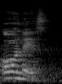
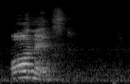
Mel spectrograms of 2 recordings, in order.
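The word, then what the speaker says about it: honest: एन ऑनेस्ट, यहां भी शुरुआत ओ से है, ऑनेस्ट, इसलिए यहाँ पे भी एन लगेगा।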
